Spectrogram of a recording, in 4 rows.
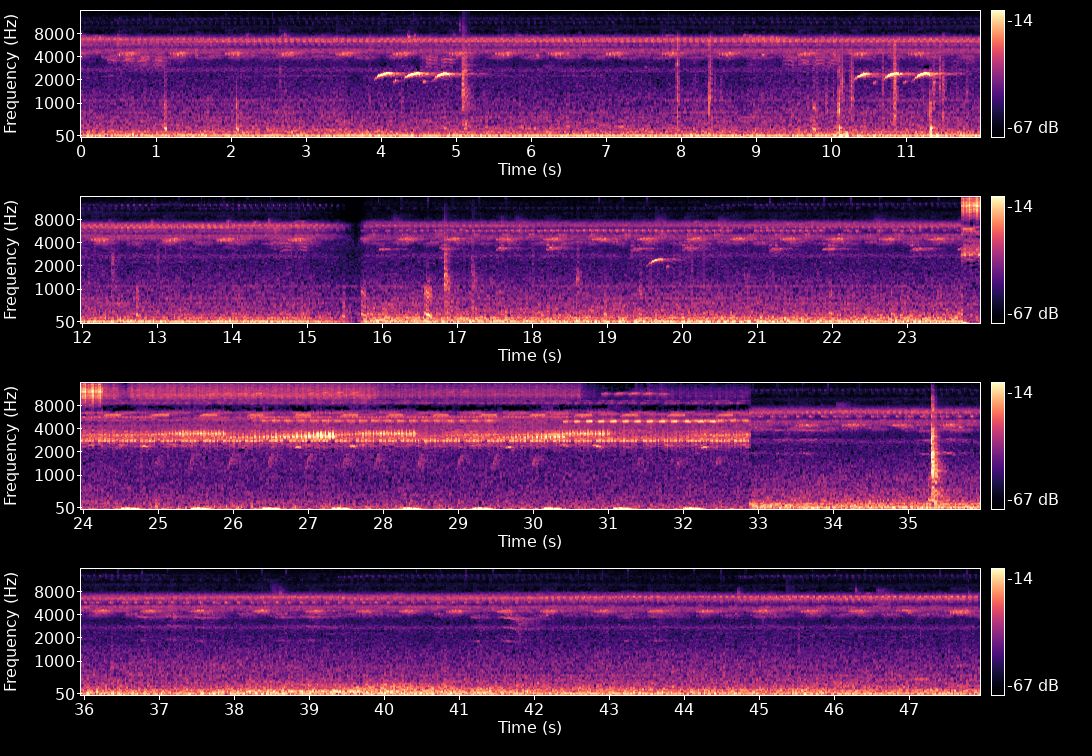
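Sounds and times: crickets chorus: 0.0s - 47.9s
insects chirping: 0.0s - 47.9s.

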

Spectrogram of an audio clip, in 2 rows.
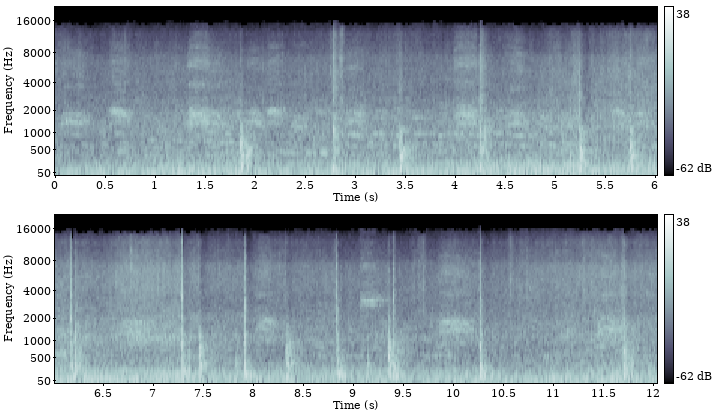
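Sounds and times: bird calls: 0.0s - 7.1s
low outdoor rumble: 0.0s - 12.0s.

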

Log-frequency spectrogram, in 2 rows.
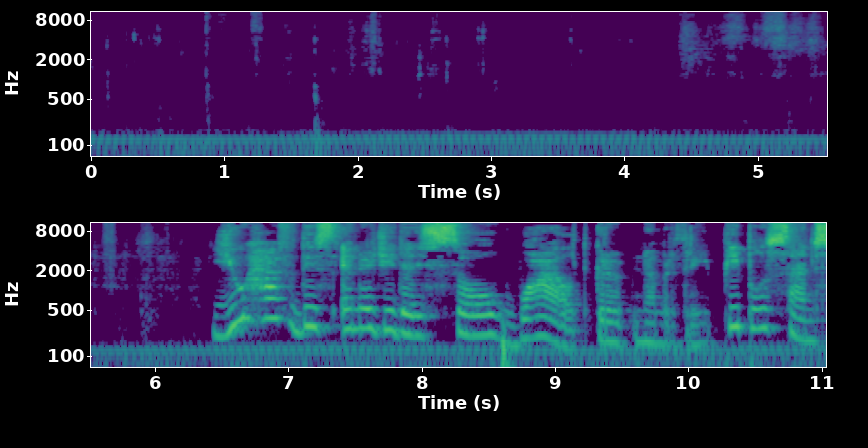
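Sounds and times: soft clicks and rustles: 0.0s - 6.1s
faint low hum: 0.0s - 11.0s.

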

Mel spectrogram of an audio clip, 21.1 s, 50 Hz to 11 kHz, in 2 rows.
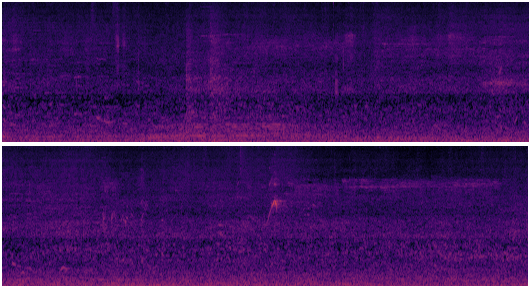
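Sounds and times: low rumble of road traffic: 0.0s - 21.0s.

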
